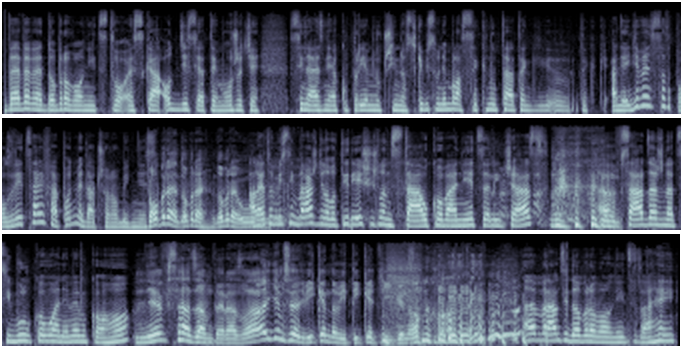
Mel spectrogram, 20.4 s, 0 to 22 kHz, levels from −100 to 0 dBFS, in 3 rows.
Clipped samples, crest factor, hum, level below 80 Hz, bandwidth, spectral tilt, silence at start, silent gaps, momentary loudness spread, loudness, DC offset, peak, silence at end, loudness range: under 0.1%; 18 dB; none; -66 dBFS; 16 kHz; -6 dB/octave; 0 s; none; 8 LU; -26 LUFS; under 0.1%; -8 dBFS; 0.05 s; 5 LU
